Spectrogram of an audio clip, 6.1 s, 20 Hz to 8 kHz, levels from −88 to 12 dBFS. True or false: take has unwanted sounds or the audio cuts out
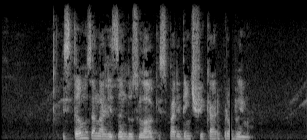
true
